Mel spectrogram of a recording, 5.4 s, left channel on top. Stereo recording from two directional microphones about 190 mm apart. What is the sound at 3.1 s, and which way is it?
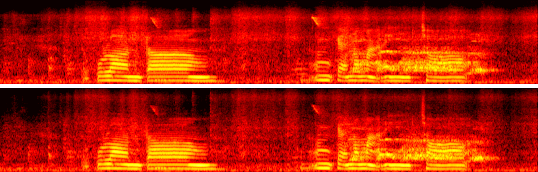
Speech, 25° right (ahead or behind).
